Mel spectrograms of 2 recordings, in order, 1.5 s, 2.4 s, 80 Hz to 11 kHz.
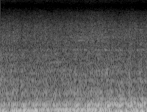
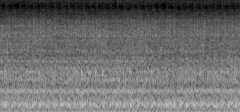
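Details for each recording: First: Suzuki Burgman scooter with ISC problem, won't start without throttle, before ISC calibration: low, slightly uneven deep thrum idling around 1,100–1,300 rpm versus a 1,700 ±100 rpm neutral standard; low unstable idle. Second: Suzuki Burgman scooter after ISC calibration (previously wouldn't start or idle without throttle) on diagnostic tool: quick, even low putter holding steady at about 1600–1800 rpm, within the 1700 ± 100 spec; normal stable idle.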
